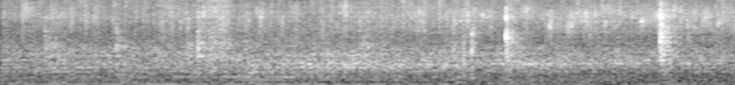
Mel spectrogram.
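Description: Steady sizzling of cumin seeds frying in melted butter, a dense crackling hiss with a few brighter pops, close by and with no voices.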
